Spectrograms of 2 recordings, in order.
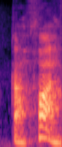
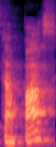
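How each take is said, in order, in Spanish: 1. La consonante del medio es un sonido f. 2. La consonante del medio es un sonido p. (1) "dice él" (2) "la versión que yo tengo acá dice tapaz"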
